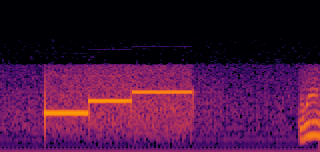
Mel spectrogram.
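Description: Telephone Special Information Tone (SIT): three steady beeps rising in pitch, each about a third of a second, heard over a phone line. It is the signal that the call cannot be completed, played ahead of a 'number not in service' intercept recording.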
